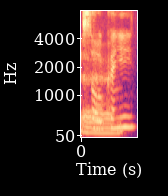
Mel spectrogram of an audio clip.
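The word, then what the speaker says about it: Saucony: Тема произношения — это на самом деле отдельная тема, потому что если прям совсем правильно, то да, это Nike, это Adidas, это Э, Сокони.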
